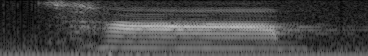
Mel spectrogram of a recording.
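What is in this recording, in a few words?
"caap3", Cantonese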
